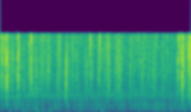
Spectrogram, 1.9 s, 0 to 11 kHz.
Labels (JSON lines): {"label": "anthrophony, mechanical", "recorder": "SoundTrap 300"}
